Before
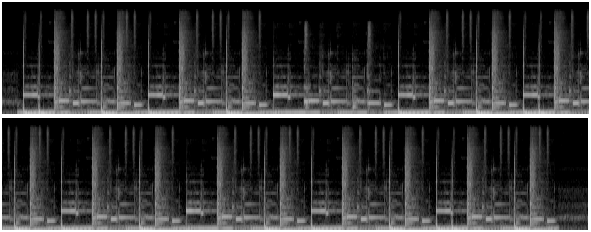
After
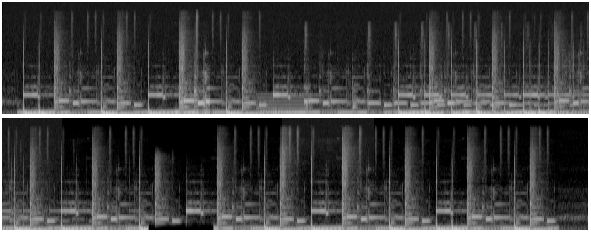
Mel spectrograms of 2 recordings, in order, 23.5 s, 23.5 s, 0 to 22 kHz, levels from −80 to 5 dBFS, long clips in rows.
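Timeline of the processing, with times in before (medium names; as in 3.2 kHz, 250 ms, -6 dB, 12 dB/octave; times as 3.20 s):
3.45–4.14 s: level flattener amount 100%
5.06–6.19 s: mains buzz 120 Hz, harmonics 6, -40 dBFS
7.25–8.28 s: echo throw 530 ms, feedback 80%, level -0.5 dB
9.90–10.62 s: echo throw 500 ms, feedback 60%, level -9.5 dB
11.18–11.96 s: peaking EQ 2.5 kHz +7.5 dB 1.7 oct
12.93 s: noise floor step -51 dB -61 dB
14.65–15.97 s: Chebyshev band-pass 300–5300 Hz, order 4
17.33–19.17 s: treble shelf 3 kHz +10 dB
20.67–21.92 s: band-stop 2 kHz, Q 6.2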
